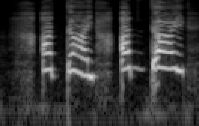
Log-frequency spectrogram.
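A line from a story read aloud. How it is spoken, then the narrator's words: Frantic squeaking sparrows. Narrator (Russian): неистово пищали воробьи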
